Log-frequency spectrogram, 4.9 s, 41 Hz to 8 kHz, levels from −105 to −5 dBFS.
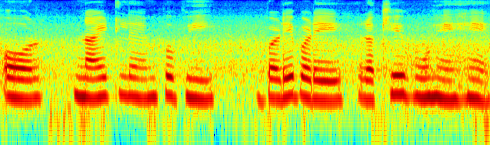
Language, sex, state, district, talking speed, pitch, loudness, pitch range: Hindi, female, Madhya Pradesh, Dhar, 100 wpm, 230 Hz, -15 LUFS, 220-235 Hz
